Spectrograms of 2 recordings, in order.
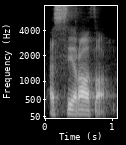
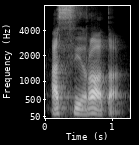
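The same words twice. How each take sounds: The two takes are said the same way.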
